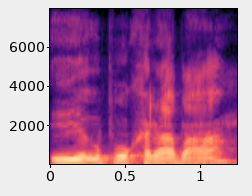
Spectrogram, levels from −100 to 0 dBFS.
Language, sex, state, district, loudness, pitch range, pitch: Bhojpuri, male, Bihar, Muzaffarpur, -14 LUFS, 150-165 Hz, 160 Hz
